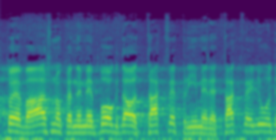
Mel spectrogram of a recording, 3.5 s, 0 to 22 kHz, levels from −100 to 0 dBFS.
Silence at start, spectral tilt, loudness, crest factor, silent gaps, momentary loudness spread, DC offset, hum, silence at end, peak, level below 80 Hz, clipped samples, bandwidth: 0 s; -6.5 dB/octave; -15 LUFS; 14 dB; none; 8 LU; under 0.1%; none; 0 s; -2 dBFS; -40 dBFS; under 0.1%; 13 kHz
